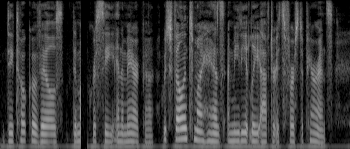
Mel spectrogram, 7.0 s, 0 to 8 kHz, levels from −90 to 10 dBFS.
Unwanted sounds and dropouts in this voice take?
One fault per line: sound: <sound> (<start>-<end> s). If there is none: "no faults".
sound: dropout (1.6-1.7 s)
